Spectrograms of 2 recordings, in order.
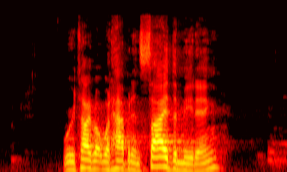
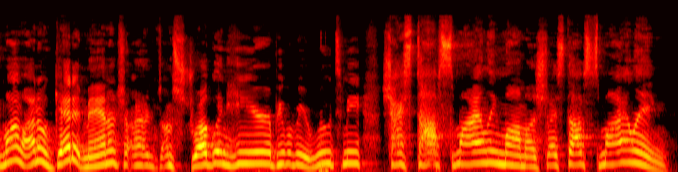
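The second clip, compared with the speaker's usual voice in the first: high-pitched complaint to mom; whining son; 7 semitones higher than usual. Retold or imitated. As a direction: plead with mama like a hurt kid. Whining to his mother, retold.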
